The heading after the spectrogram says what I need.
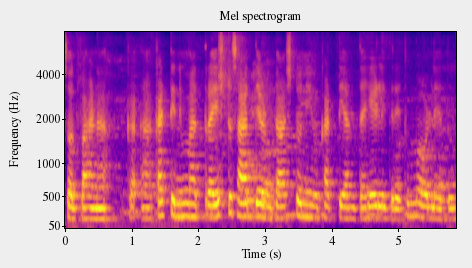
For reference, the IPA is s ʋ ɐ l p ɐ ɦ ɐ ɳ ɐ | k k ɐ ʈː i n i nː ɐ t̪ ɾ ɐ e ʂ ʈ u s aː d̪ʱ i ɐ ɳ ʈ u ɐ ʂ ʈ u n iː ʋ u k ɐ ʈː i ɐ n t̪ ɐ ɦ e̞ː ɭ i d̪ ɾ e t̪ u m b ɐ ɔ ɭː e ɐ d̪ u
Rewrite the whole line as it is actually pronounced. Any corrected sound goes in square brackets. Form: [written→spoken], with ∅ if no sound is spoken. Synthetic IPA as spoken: s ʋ ɐ l p ɐ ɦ ɐ ɳ ɐ | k k ɐ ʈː i n i [nː→mː] ɐ t̪ ɾ ɐ e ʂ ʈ u s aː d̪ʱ [i→j] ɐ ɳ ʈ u ɐ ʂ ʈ u n iː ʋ u k ɐ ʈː i ɐ n t̪ ɐ ɦ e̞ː ɭ i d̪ ɾ e t̪ u m b ɐ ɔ ɭː e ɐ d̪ u

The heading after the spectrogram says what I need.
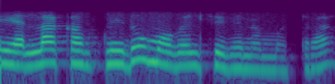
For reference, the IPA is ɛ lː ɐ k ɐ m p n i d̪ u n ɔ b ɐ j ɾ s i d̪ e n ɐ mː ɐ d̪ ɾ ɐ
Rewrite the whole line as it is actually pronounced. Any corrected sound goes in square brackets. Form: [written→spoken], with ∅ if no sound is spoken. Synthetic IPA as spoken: ɛ lː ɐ k ɐ m p n i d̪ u [n→m] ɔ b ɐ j [ɾ→l] s i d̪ e n ɐ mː ɐ [d̪→t̪] ɾ ɐ

